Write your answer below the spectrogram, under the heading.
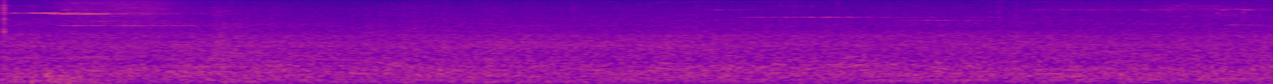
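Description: Double-decker electric street tram approaching slowly along its street track: a steady rumble of steel wheels on rail, mixed with street traffic noise.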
